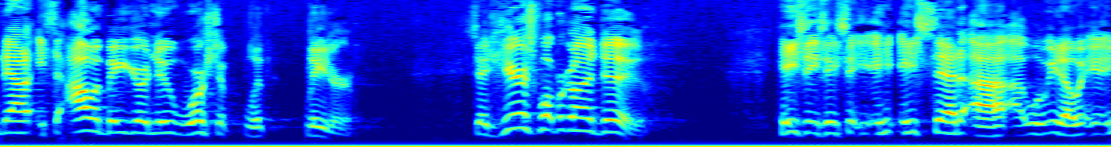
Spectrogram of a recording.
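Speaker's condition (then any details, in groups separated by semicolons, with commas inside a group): Stuttering; struggled with it for a while, adults at gadsdale said stutter barred preaching; stuttering can lengthen a 25-minute message to 35 or 45 minutes; repeated sounds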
